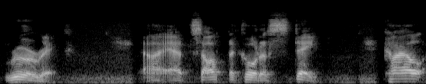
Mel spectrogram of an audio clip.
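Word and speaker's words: Rehurek: It's spelled R-E-H-U-R-E-K, Rurik, at South Dakota State.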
